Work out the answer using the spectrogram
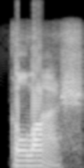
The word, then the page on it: galosh: American English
